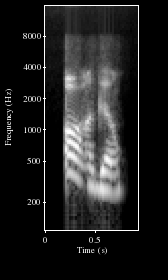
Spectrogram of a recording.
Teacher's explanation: nós lemos ímã, sílaba tônica I, e nós lemos órgão, sílaba tônica OR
